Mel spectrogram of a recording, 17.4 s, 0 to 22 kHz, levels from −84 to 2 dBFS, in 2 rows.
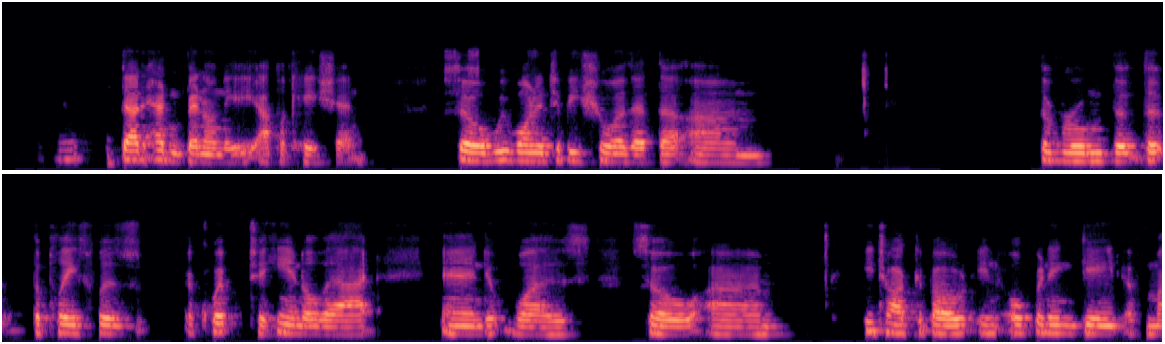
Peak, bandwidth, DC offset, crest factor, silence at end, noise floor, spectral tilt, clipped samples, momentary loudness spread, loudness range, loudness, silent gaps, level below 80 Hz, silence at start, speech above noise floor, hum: -6 dBFS; 7.8 kHz; under 0.1%; 18 dB; 0 s; -89 dBFS; -7.5 dB/octave; under 0.1%; 15 LU; 4 LU; -23 LUFS; 5.99-6.23 s, 9.98-10.06 s; -76 dBFS; 0.45 s; 66 dB; none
